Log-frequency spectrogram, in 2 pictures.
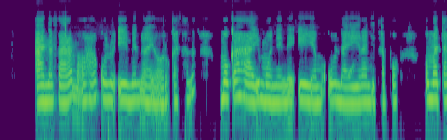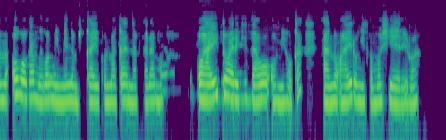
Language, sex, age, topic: Oshiwambo, female, 18-24, agriculture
